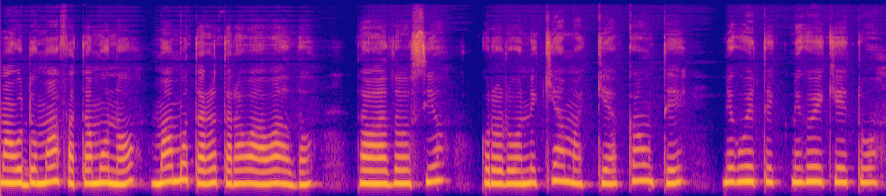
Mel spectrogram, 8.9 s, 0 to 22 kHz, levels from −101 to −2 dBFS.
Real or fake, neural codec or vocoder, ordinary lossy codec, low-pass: real; none; none; 19.8 kHz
